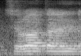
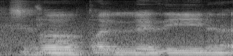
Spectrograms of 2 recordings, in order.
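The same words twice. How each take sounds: First: It is recited quickly, with stumbling repetitions. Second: It is recited slowly and evenly. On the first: Reading this way causes many problems. The speaker calls it wrong. "kalau tuan baca laju" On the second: Reading this way is easy. The speaker calls it right. "Kalau tuan baca begini senang"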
